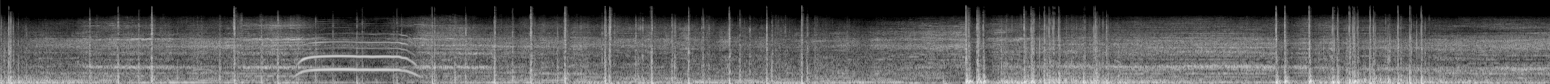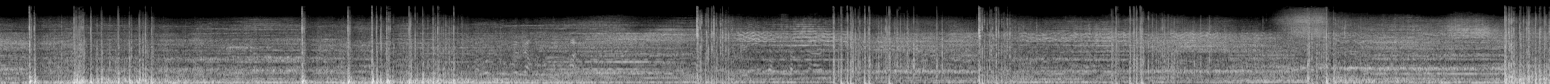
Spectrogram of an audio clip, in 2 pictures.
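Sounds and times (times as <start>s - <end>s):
fireworks bursting and crackling: 0.0s - 8.6s, 9.3s - 14.6s, 15.5s - 20.4s, 22.4s - 23.1s, 23.7s - 31.0s
loud music: 0.0s - 31.0s.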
